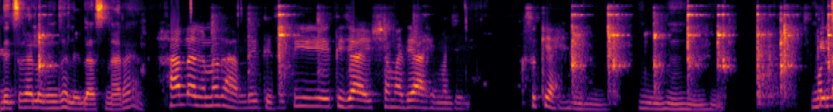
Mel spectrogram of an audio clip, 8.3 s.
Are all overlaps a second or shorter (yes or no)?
yes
